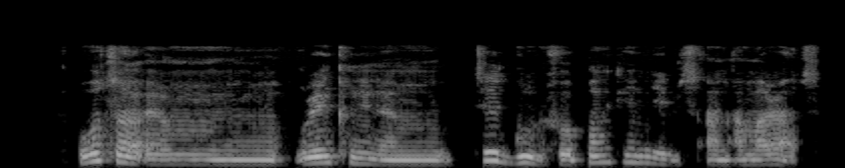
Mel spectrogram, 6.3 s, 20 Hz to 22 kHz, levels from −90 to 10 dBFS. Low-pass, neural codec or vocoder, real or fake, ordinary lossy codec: 7.2 kHz; none; real; none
